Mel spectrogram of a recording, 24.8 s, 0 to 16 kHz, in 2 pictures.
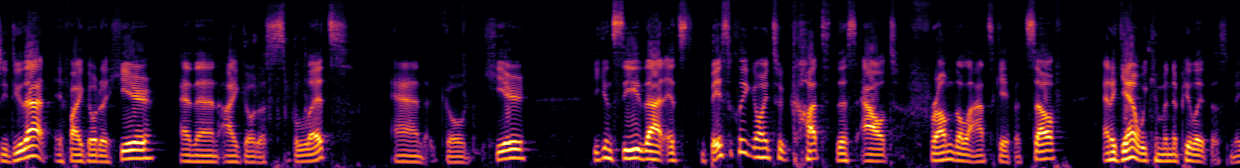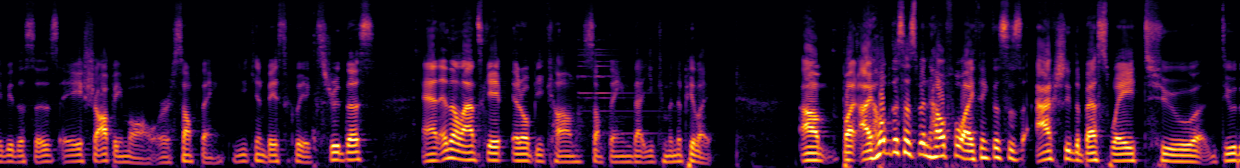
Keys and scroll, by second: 2.2-3.5 typing, 4.7 space, 6.8 Escape, 6.9 Escape, 7.2 Escape, 11.6 ctrl+z, 15.6 Escape, 15.7 Escape.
